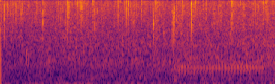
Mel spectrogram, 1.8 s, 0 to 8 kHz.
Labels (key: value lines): label: biophony, croak
recorder: SoundTrap 500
